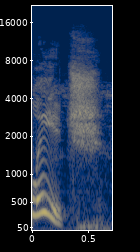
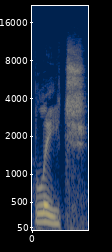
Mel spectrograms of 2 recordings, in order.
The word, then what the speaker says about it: Leach: Leach. Each or Leach? It's Leach.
